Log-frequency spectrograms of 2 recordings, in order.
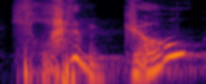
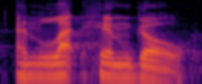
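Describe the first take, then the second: First: Slow, high-pitched incredulous question; acted shock. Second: Said in the usual way. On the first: Crowd hears the servant was released, acted disbelief. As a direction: act out a stunned crowd, rising at the end. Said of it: "imagine the gasp from the crowd".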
